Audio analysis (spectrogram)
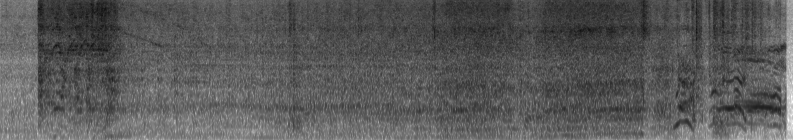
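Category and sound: vehicle, truck engine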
